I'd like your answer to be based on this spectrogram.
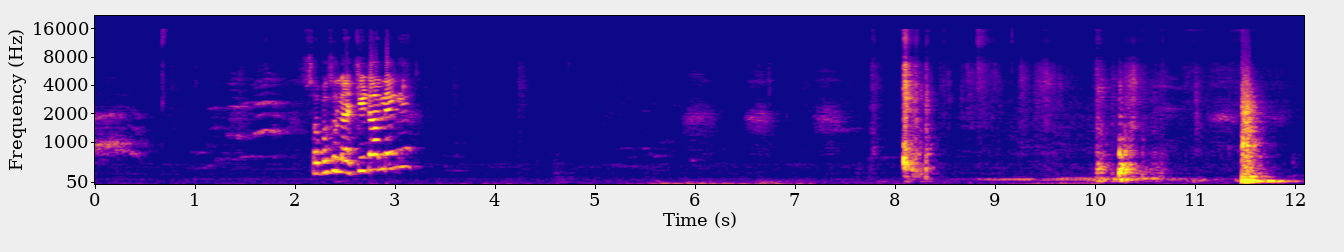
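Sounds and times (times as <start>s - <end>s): spatula scraping frying pan: 8.6s - 11.4s.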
